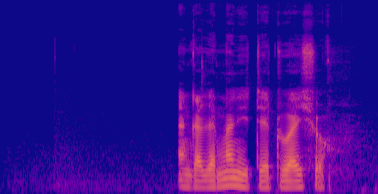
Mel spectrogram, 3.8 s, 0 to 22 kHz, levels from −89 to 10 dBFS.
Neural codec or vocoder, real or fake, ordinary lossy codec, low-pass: none; real; none; none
